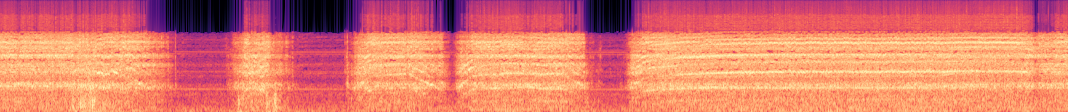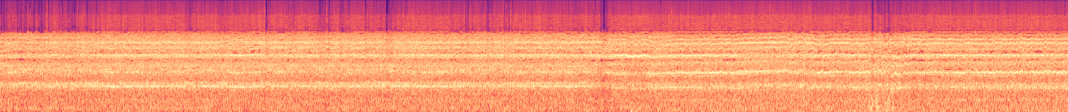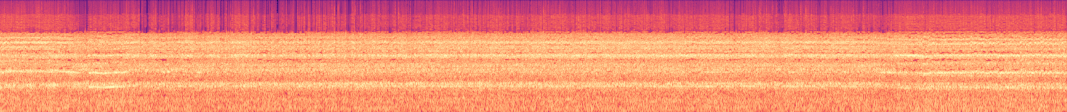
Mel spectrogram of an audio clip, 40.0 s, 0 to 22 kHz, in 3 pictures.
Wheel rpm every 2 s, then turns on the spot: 210, 30, 90, 140, 160, 210, 230, 230, 230, 230, 220, 220, 210, 220, 240, 230, 230, 230, 230, 210.
none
